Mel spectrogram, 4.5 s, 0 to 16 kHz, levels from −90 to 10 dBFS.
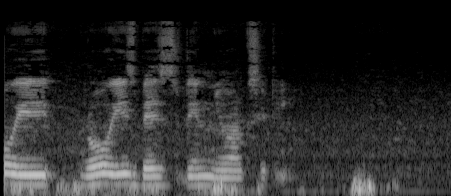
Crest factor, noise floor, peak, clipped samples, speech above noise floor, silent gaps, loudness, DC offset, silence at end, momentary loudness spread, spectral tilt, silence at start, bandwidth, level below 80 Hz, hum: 16 dB; -56 dBFS; -8 dBFS; under 0.1%; 34 dB; none; -23 LUFS; under 0.1%; 0.55 s; 19 LU; -7 dB/octave; 0.05 s; 11.5 kHz; -38 dBFS; none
